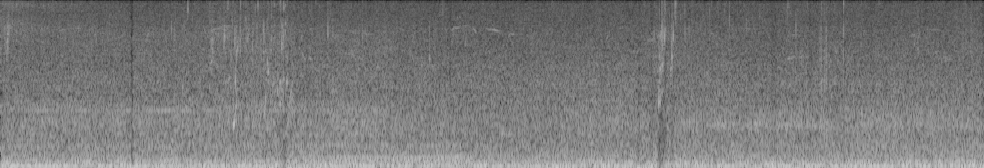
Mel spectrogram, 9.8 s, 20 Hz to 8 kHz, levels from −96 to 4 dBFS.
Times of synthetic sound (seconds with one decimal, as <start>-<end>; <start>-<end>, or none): 0.0-0.6; 3.9-7.8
